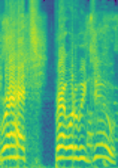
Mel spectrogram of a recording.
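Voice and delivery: high, loud cry for help; panicked yell. Acted. Robber asking his partner for help, panicked yell.

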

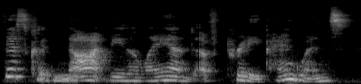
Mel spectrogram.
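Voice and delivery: ordinary delivery

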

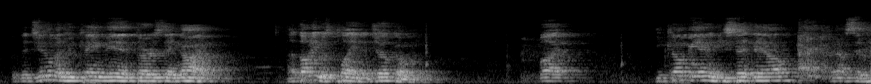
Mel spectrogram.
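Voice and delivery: usual speaking voice

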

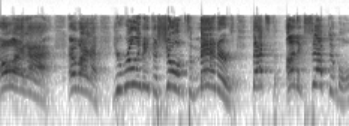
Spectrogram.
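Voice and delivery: high-pitched mock outrage. Man scolds the cousin's guardian over stepped-on shoes, mock irate. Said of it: "the guy got so irate".

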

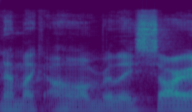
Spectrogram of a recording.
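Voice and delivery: ordinary talk

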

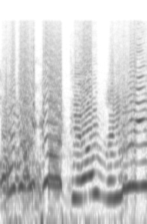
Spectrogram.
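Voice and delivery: excited shriek. Real, not acted. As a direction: let it fly in pure elation. Stunned gaming victory moment.

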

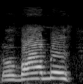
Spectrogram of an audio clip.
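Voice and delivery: loud shout of disbelief; excited yell. Real, not acted. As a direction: blurt it out amazed. Car crash in game.

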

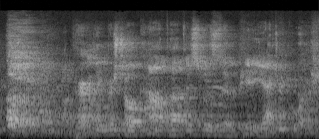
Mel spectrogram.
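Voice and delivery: low, soft snide aside; mocking nurse. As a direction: murmur it like gossip out in the hall. Nurses mocking him outside.

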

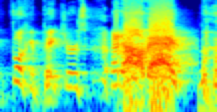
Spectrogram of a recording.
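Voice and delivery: loud plea bursting into a yell; exasperated yelling. Real, not acted. Player scolding friends taking pictures, exasperated yell. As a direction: yell at friends who won't help.

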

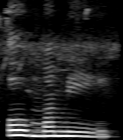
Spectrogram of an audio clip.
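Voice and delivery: slow, loud mock wail. A narrator's reading. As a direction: draw out the cry like a scared child. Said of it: "wailed Suri".

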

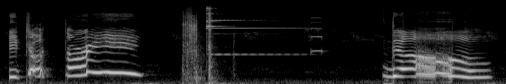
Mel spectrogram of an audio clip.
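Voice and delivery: slow, high, crying shout of despair; anguished wail. Real, not acted. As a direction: wail it out like the loss is unbearable. Robbed in game, wailing.

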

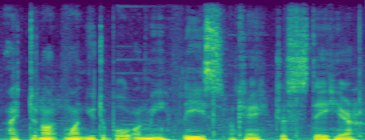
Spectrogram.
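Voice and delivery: ordinary talk

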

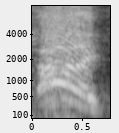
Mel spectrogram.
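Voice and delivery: loud, high yelp; mock startled yelp; startled cry. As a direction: yelp in surprise. Sudden cry in game.

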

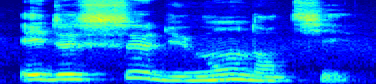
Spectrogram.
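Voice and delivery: ordinary talk, nothing marked

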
